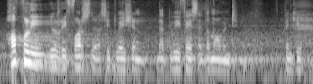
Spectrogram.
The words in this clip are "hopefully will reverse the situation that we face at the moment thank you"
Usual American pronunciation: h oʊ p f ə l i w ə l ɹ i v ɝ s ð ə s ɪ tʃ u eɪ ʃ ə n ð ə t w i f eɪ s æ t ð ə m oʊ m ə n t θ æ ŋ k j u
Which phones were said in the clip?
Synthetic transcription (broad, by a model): h oʊ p f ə l i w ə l ɹ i f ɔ s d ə s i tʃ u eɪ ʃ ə n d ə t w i f eɪ s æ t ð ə m oʊ m ə n t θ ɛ ŋ k j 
